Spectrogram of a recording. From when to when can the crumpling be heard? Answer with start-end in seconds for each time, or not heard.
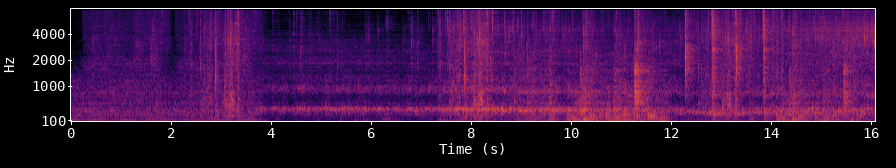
2.4-3.5, 7.3-8.4, 12.3-14.3.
